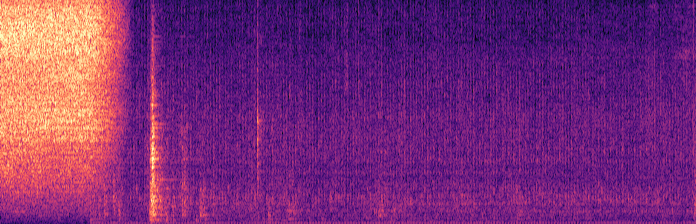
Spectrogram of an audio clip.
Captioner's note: forklift rumbles; metal clunks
